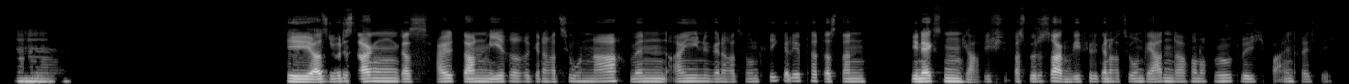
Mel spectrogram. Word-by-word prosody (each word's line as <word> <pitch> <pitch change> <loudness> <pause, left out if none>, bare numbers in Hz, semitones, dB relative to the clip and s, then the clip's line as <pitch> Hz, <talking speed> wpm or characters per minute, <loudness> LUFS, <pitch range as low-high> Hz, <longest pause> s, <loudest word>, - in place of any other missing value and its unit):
Mhm. 135 -1 -1 2.3
Okay, 130 -2 +8
also, 125 +2 +7
du 130 - -4
würdest 140 +1 -3
sagen, 145 +1 +4
das 125 0 -3
hallt 140 +2 +2
dann 135 +1 +4
mehrere 135 +1 -2
Generationen 135 +1 -7
nach, 145 +3 0
wenn 135 0 -1
eine 140 +1 -2
Generation 130 0 -8
Krieg 170 +5 -11
erlebt 160 +1 -4
hat, 155 -2 -6
dass 130 0 -3
dann 135 0 -3 0.4
die 135 - +4
nächsten, 140 0 +5
ja, 115 -2 -8
wie 130 - -12
viel 160 +6 -19
was 135 0 -9
würdest 140 +1 -6
du 150 - +6
sagen, 125 -3 +4
wie 130 - -4
viele 135 0 -9
Generationen 135 +1 -5
werden 135 +2 -2
davon 135 +1 -6
noch 135 0 -11
wirklich 140 -2 -6
beeinträchtigt? 130 -2 -13
135 Hz, 165 wpm, -23 LUFS, 130-140 Hz, 2.3 s, Okay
